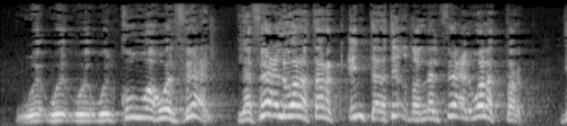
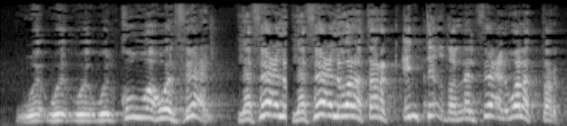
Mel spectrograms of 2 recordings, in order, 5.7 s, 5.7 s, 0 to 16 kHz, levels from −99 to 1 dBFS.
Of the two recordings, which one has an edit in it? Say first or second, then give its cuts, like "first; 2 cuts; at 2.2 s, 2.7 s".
second; 2 cuts; at 2.9 s, 4.2 s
